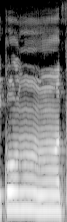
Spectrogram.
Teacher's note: نون ساکن کے بعد تا ہے، حروف اخفا ہے، غنہ کریں گے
